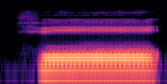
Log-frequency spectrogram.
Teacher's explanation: کی اواز نکلے الا فا کو یا کے ساتھ ملائیں گے یا ساکن سے پہلے زیر ہے یا مد ہے ایک الف کے برابر کھینچ کر پڑھیں گے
